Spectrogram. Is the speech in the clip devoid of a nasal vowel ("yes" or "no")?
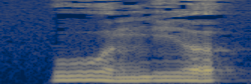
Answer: yes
